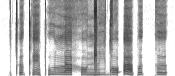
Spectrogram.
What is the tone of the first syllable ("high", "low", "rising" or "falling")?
high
